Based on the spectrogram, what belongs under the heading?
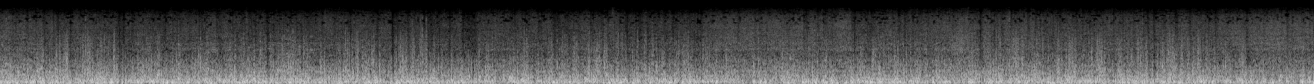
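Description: Wind buffeting the microphone at the open door of a moving passenger train, over the steady running rumble of the coach on the rails.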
